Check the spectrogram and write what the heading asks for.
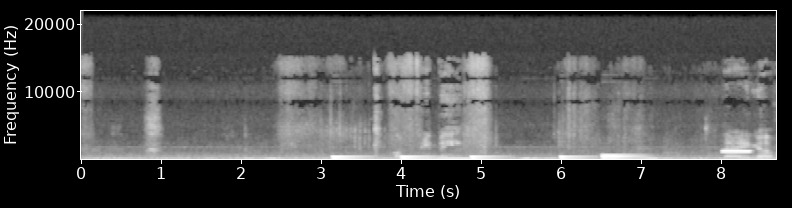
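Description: Tesla Model Y park assist chime beeping about once a second, then a higher two-note tone near the end. It warns of an obstacle close ahead as the car creeps toward the stop distance.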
